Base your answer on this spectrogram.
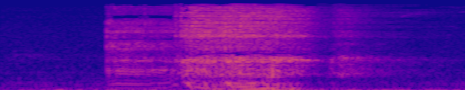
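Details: Snoring during sleep recorded with the SnoreLab smartphone app: one noisy inward breath with a low, rattling flutter lasting about a second, then a softer outward breath, a single snore.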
